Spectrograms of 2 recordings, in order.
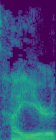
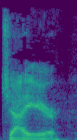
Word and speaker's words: Jair: First of all, talking of disinformation, I misspoke earlier when I said that Bolsonaro's first name was Jair. It's actually pronounced Jair.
